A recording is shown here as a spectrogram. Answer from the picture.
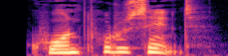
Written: kornproducent

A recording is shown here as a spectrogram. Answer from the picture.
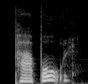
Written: parabol

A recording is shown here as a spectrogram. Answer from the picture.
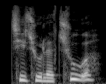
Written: TITULATURENS

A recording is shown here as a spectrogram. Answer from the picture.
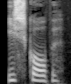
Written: isskorpe

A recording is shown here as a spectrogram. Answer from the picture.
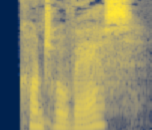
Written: kontrovers

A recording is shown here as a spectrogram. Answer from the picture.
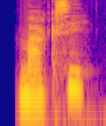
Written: maxi

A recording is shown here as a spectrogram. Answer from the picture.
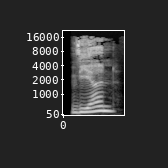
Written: virren

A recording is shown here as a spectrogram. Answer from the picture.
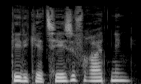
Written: delikatesseforretning

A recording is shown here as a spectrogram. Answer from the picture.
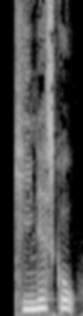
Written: kinasko

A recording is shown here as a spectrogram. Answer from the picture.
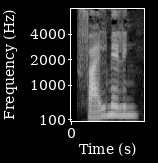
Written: fejlmelding

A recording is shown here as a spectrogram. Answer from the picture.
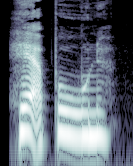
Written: herboende

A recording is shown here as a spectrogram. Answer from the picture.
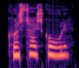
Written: kunsthøjskole

